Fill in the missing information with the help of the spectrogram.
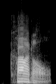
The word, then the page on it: caudal: American English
